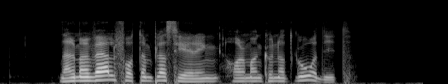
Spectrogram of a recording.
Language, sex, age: Swedish, male, 25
